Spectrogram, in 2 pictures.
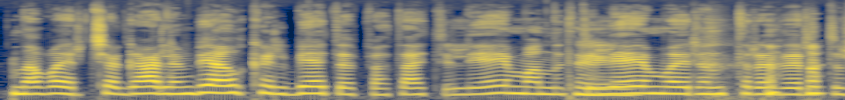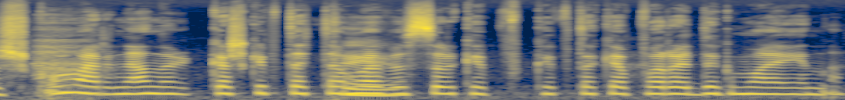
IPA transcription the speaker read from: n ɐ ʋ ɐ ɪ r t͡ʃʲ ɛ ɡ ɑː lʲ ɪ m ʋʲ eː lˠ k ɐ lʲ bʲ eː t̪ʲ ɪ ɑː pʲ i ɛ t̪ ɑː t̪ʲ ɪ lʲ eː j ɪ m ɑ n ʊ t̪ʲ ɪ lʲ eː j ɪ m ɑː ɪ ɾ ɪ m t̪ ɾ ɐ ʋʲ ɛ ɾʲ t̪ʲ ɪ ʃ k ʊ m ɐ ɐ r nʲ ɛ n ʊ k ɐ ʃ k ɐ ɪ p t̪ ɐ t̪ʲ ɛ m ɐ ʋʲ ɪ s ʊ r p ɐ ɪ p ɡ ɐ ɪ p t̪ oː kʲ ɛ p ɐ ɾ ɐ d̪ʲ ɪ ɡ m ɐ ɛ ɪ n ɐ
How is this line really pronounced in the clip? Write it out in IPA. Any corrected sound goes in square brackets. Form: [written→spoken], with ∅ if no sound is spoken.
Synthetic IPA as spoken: n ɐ ʋ ɐ ɪ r t͡ʃʲ ɛ ɡ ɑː lʲ ɪ m ʋʲ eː lˠ k ɐ lʲ bʲ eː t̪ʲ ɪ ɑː pʲ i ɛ t̪ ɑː t̪ʲ ɪ lʲ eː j ɪ m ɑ n ʊ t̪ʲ ɪ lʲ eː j ɪ m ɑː ɪ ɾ ɪ [m→n] t̪ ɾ ɐ ʋʲ ɛ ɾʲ t̪ʲ ɪ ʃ k ʊ m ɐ ɐ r nʲ ɛ n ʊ k ɐ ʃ k ɐ ɪ p t̪ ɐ t̪ʲ ɛ m ɐ ʋʲ ɪ s ʊ r [p→k] ɐ ɪ p [ɡ→k] ɐ ɪ p t̪ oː kʲ ɛ p ɐ ɾ ɐ d̪ʲ ɪ ɡ m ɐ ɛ ɪ n ɐ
